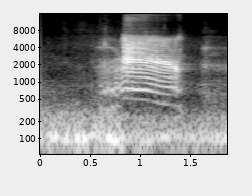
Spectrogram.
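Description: A cat gives one clear, drawn-out meow, loud and close, rising then falling over about half a second against a quiet background.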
